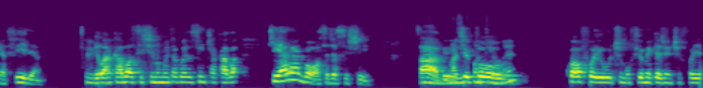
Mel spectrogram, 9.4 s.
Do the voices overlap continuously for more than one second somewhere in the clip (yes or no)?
yes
